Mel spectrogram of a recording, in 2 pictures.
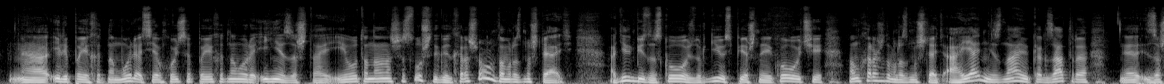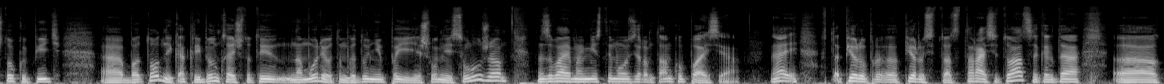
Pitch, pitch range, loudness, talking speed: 115 Hz, 105-130 Hz, -17 LUFS, 190 wpm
